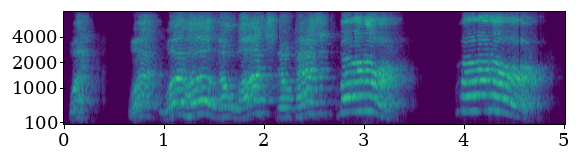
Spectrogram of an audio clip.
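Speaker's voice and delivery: high, loud shout of alarm; crying out. Acted. Wounded Cassio calls from the ground for the watch, high shouting. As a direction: yell murder into the empty night.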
